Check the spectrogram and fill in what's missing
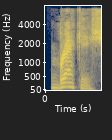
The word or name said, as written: brackishness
